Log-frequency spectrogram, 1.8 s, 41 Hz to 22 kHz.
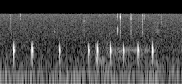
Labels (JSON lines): {"label": "biophony, knock croak", "recorder": "SoundTrap 300"}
